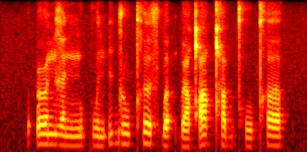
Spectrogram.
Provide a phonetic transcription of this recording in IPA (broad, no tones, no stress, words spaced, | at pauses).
ʔə˞nɣɛn ŋɵkʷinʔi ɡɹukʰøθɓɐʔ k͡pøqʼə˞ qʰɵbkʰukʰɐ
